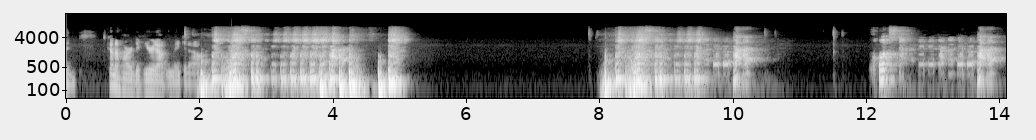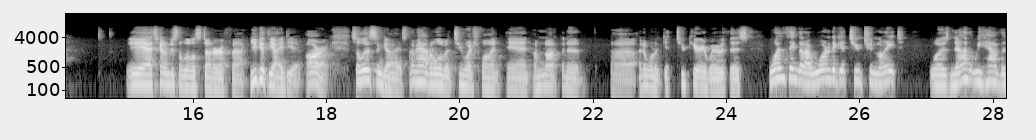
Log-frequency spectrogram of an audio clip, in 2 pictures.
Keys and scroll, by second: 1.5 space, 4.6 space, 7.5 space, 10.2-11.2 typing, 14.3 space.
